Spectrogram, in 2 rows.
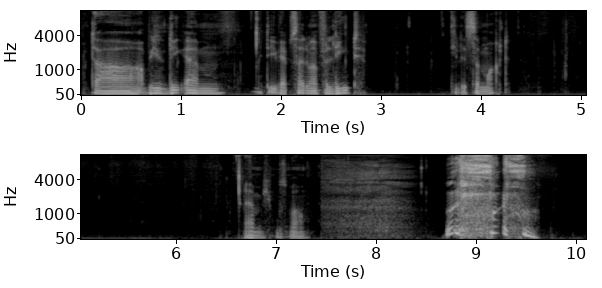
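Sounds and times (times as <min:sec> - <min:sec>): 
speech: 0:00.1 - 0:02.9, 0:03.7 - 0:04.3, 0:06.7 - 0:07.8, 0:08.7 - 0:09.7
person coughing harshly: 0:08.7 - 0:09.8.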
